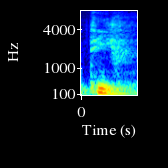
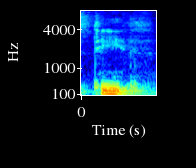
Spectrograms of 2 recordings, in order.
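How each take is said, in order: First: "teeth" with final f for th; impaired speech. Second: Said in the usual way. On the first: Acted. Poet giving Keith's word for his teeth, impaired "teef". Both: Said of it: "to him he called them".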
